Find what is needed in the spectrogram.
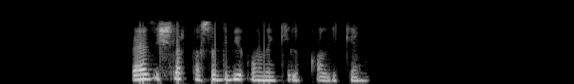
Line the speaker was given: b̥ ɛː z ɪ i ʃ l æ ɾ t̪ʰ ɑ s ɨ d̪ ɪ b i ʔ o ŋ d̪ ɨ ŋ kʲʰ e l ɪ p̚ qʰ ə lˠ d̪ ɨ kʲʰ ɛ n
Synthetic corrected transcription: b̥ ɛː z ɪ i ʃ l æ ɾ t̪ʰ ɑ s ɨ d̪ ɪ b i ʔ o ŋ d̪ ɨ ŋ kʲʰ e l ɪ p̚ qʰ ɑ lˠ d̪ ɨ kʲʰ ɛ n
